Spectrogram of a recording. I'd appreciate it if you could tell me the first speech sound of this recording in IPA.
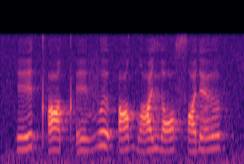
e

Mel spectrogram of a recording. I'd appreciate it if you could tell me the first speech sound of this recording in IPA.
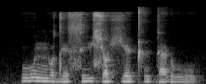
u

